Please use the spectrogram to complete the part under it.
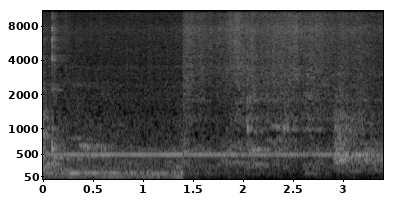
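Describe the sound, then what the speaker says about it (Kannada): Cabbage frying in oil for drumstick sambar sizzles loudly and close, with soft stirring and a pan-handling clank as the sound shifts partway through, no talk. "ಸ್ವಲ್ಪ ಹೊತ್ತು ಇದು ಫ್ರೈ ಆಗಬೇಕು"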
